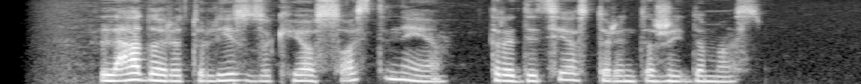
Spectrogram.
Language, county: Lithuanian, Šiauliai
